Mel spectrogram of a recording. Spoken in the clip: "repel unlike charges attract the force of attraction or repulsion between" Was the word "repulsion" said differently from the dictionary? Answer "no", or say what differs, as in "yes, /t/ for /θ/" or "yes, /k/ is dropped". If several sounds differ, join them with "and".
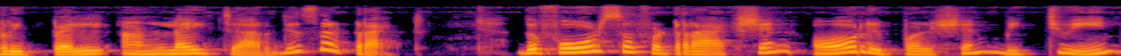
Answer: no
